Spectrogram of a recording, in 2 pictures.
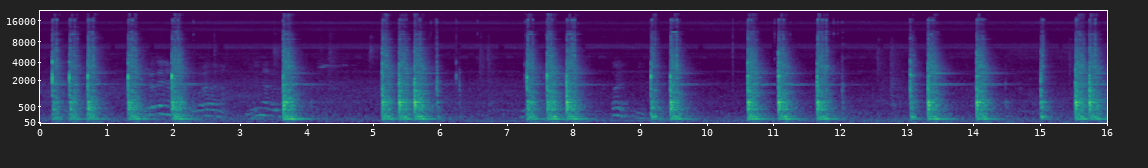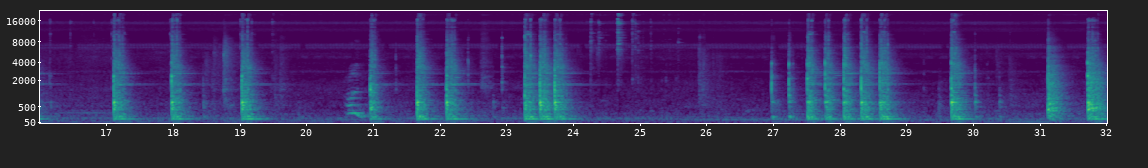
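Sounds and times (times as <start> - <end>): mallet tapping chisel into wood: 0.2 - 2.4, 7.3 - 8.2, 13.0 - 16.1.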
